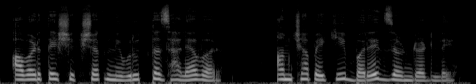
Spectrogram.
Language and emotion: Marathi, sad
